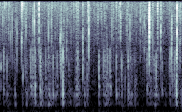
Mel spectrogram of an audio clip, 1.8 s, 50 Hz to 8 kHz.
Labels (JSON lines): {"label": "biophony, sea urchins (Echinidae)", "recorder": "SoundTrap 600 or HydroMoth"}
